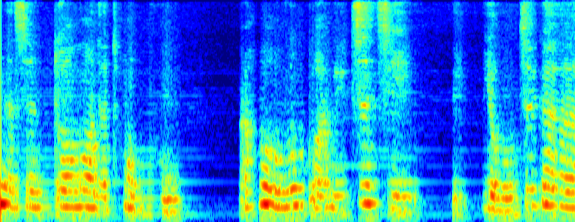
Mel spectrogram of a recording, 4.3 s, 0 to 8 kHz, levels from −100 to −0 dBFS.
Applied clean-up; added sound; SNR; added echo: neural mask model RNNoise.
